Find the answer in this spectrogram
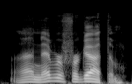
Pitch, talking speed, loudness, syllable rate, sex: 115 Hz, 180 wpm, -19 LUFS, 6.1 syllables/s, male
